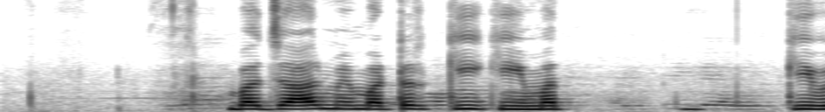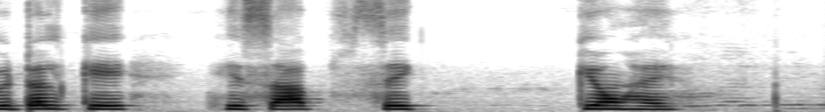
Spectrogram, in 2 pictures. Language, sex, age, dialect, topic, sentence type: Hindi, female, 25-30, Awadhi Bundeli, agriculture, question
